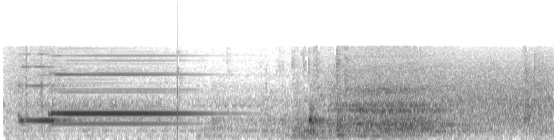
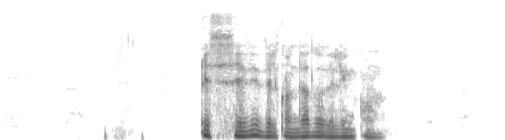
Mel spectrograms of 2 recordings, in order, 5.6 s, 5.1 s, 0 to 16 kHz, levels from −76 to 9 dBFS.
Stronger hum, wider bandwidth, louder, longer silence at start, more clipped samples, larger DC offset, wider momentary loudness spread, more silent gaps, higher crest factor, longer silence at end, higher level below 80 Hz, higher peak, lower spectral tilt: neither; second, 4.8 kHz vs 11.5 kHz; first, -20 LUFS vs -26 LUFS; second, 0.05 s vs 2 s; neither; neither; first, 21 LU vs 11 LU; neither; about the same, 16 dB vs 20 dB; second, 0.05 s vs 1.25 s; second, -52 dBFS vs -46 dBFS; about the same, -6 dBFS vs -8 dBFS; first, -8 dB/octave vs -6.5 dB/octave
